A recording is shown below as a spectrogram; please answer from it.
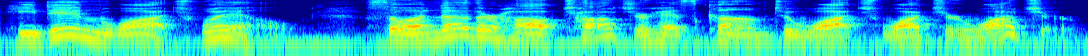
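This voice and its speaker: A woman reading a children's storybook aloud in an expressive, playful way, adding her own asides. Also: low voice, a little slow, slightly rough. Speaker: story reader at a library. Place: library.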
